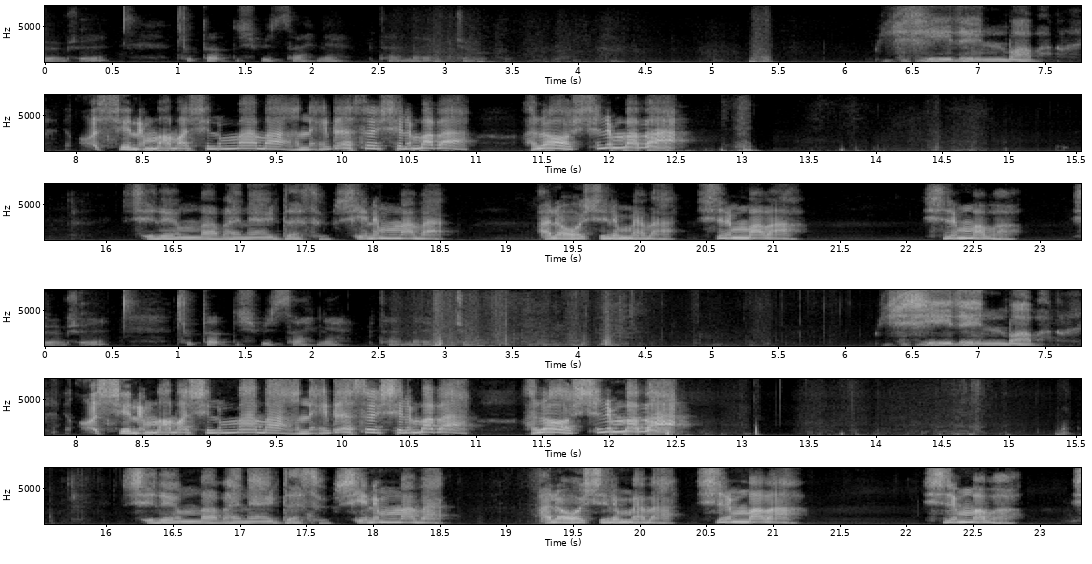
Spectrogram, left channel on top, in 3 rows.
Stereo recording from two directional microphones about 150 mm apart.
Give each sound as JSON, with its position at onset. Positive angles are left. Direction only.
{"t": 0.0, "sound": "speech", "side_deg": 10}
{"t": 6.1, "sound": "speech", "side_deg": 30}
{"t": 15.7, "sound": "speech", "side_deg": 30}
